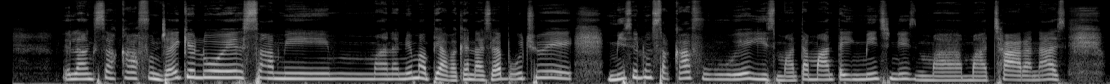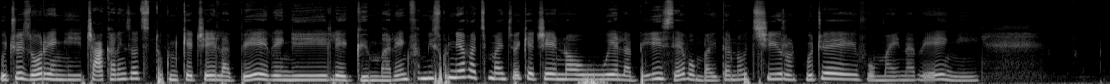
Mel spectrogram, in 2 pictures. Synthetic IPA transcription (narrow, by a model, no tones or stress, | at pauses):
elaŋisakafuɳɖ͡ʐajkʲeluwesami | mananwemampiavakanazabuaʈ͡ʂiwemisalunisakafuweizimant̪amant̪aiɲimint͡sinizimamat͡saɾanazi̥uaʈ͡ʂwezoɾeŋiʈ͡ʂakaɾeɲizot͡si̥t̪ukunikʲeʈ͡ʂeelabereɲileɡymaɾeŋifamisi̥kunefət͡simajnt͡swekeʈ͡ʂeanowelabeizizejvombaɦit̪anowt͡siɾuni̥uaʈ͡ʂwevomajnəreɲi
